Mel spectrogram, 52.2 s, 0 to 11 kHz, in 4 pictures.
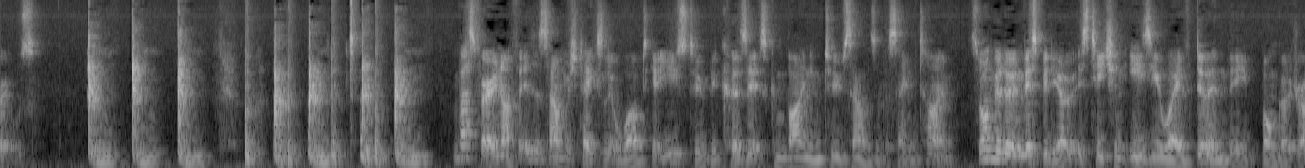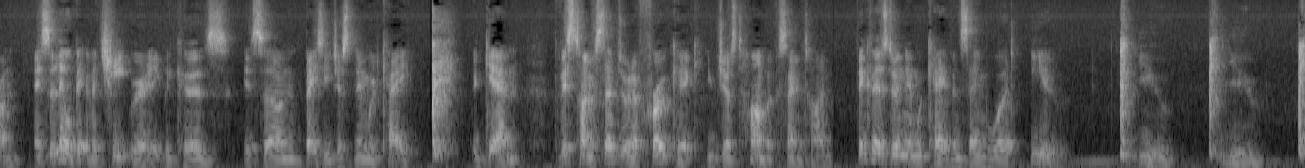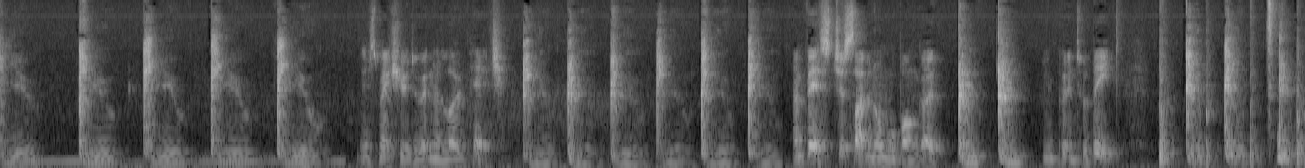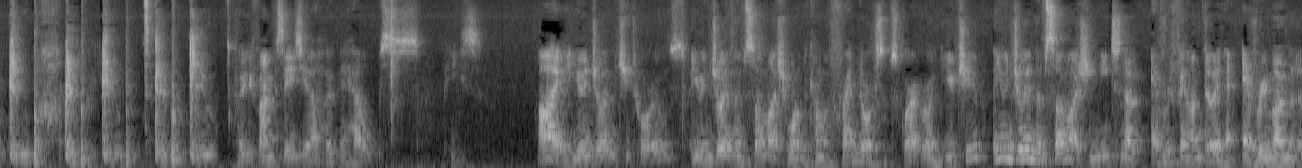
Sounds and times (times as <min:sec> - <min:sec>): Speech: 0:00.0 - 0:52.1
Beatboxing: 0:00.8 - 0:04.4, 0:17.4 - 0:17.8, 0:22.7 - 0:34.1, 0:35.5 - 0:36.5, 0:37.2 - 0:41.6.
